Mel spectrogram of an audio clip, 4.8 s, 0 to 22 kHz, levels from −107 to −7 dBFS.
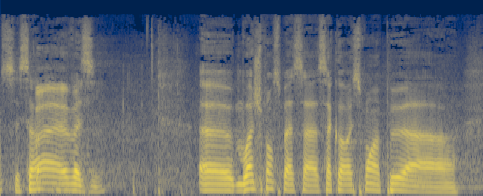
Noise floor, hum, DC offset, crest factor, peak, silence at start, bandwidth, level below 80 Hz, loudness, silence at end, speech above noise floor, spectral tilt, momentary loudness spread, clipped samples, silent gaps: -42 dBFS; none; under 0.1%; 18 dB; -4 dBFS; 0 s; 16 kHz; -52 dBFS; -21 LUFS; 0 s; 21 dB; -5 dB/octave; 17 LU; under 0.1%; none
